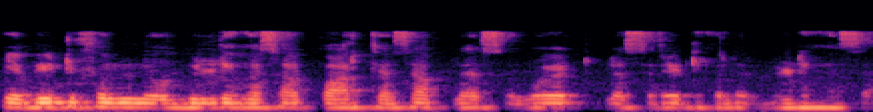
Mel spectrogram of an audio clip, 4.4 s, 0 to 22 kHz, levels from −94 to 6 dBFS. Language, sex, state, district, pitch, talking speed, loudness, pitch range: Konkani, male, Goa, North and South Goa, 115 Hz, 165 wpm, -20 LUFS, 115-120 Hz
